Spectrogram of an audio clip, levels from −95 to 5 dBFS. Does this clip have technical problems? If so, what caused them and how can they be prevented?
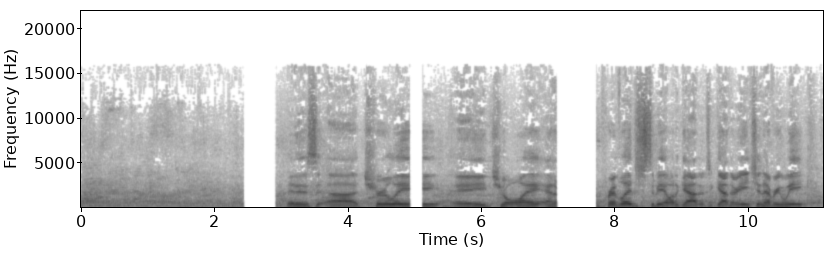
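Yes. Three rebuffering stalls occur, at 2.43–2.92 s, 4.92–5.12 s and 7.13–7.73 s. Each time, the player exhausted its downloaded audio and fell silent. Sound resumes exactly where it stopped. Nothing is lost, but 0.49 s, 0.2 s and 0.6 s are added. A larger playback buffer or faster, steadier delivery would prevent this.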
